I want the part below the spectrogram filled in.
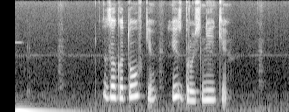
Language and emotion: Russian, sad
